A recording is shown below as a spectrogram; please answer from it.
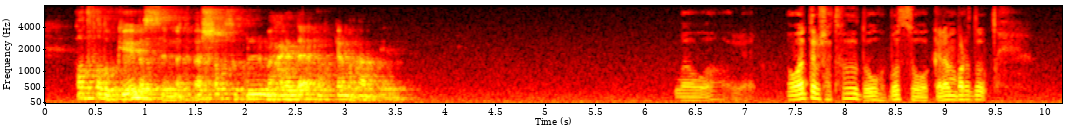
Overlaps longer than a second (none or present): none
